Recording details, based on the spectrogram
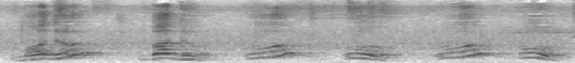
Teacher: উ উ উ উ একই রকম সময় নিচ্ছে, দীর্ঘ ই দীর্ঘ উ উচ্চারণ হচ্ছে না। তাহলে দীর্ঘ ই এবং দীর্ঘ উ উচ্চারণ হয় না, এই জন্য এটি উচ্চারণে লেখা যাবে না।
